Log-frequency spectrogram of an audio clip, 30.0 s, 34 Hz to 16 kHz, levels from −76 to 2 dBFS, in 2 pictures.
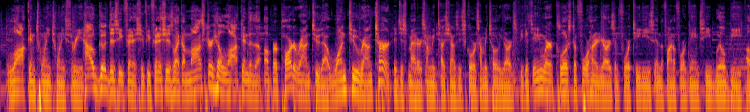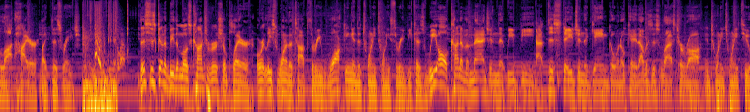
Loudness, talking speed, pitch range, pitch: -18 LUFS, 210 wpm, 80-100 Hz, 90 Hz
